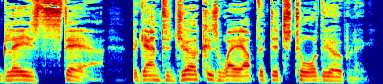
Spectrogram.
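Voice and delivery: plain reading voice

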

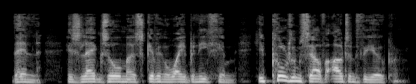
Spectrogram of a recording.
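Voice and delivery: plain reading voice

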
